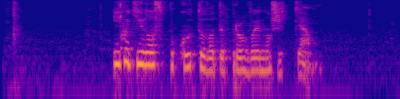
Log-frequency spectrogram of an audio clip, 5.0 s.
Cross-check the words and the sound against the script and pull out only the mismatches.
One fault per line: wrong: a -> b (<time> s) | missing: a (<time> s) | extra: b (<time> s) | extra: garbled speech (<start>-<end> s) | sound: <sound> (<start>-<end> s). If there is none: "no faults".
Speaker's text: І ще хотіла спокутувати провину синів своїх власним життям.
missing: ще (1.5 s)
missing: синів своїх власним (3.4 s)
